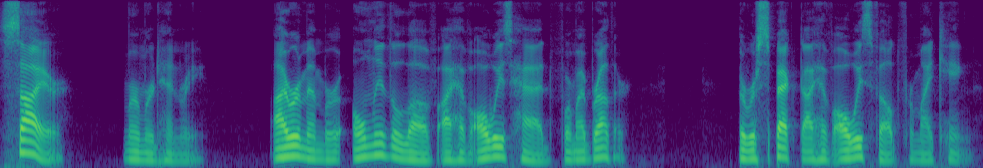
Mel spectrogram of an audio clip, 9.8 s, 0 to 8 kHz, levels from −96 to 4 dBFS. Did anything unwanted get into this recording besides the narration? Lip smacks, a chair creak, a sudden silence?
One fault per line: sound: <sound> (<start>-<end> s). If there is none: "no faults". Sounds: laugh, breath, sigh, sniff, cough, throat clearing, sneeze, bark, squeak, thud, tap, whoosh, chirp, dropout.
no faults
